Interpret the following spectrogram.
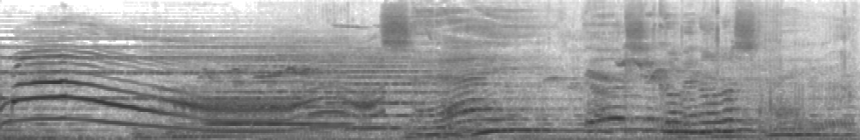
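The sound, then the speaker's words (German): A cat meows loudly, a string of long, drawn-out, wavering yowls running one into the next with no pause, almost like caterwauling, and no one speaking. “Wir waren lange weg. Ich muss die Katze streicheln.”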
